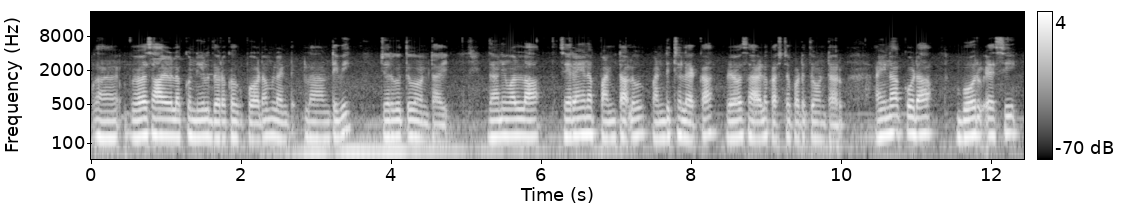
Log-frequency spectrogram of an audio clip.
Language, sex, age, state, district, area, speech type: Telugu, male, 18-30, Andhra Pradesh, Sri Balaji, rural, spontaneous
